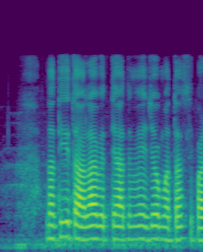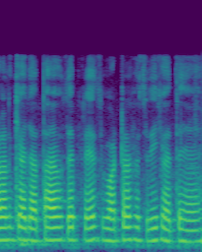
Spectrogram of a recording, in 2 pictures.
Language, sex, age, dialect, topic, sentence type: Hindi, male, 18-24, Awadhi Bundeli, agriculture, statement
